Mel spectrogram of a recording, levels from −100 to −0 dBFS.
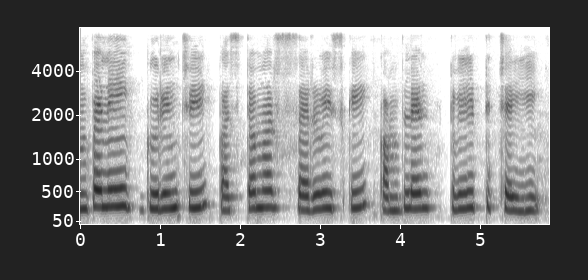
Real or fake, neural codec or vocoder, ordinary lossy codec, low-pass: fake; codec, 16 kHz in and 24 kHz out, 2.2 kbps, FireRedTTS-2 codec; none; 7.2 kHz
